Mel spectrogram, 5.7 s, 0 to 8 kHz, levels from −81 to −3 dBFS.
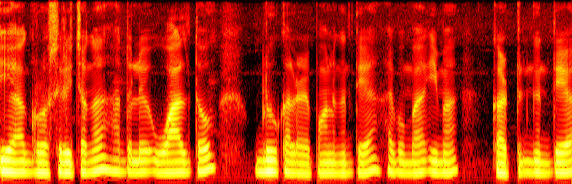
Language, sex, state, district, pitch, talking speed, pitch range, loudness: Wancho, male, Arunachal Pradesh, Longding, 130 Hz, 250 wpm, 125-135 Hz, -18 LUFS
